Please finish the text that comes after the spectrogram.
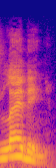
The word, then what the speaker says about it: leading: The traditional term for line spacing is leading, rhymes with bedding, so named because traditional print shops put strips of lead between lines of type to increase vertical space.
